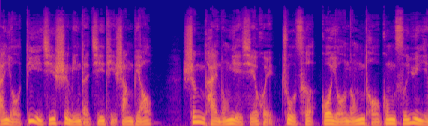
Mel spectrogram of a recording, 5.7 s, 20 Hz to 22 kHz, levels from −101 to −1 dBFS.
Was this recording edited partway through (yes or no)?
yes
